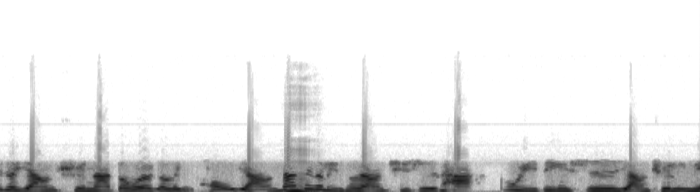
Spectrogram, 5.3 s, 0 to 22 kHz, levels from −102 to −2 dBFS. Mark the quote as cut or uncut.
cut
